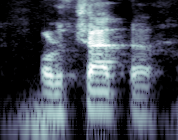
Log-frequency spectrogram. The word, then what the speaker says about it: horchata: Is it pronounced horchata or cheta? Horchata. Horchata. Right.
